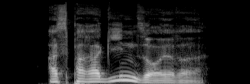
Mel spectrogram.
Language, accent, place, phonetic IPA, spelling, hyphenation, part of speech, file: German, Germany, Berlin, [aspaʁaˈɡiːnˌzɔɪ̯ʁə], Asparaginsäure, As‧pa‧ra‧gin‧säu‧re, noun, De-Asparaginsäure.ogg
- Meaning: aspartic acid (a nonessential amino acid)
